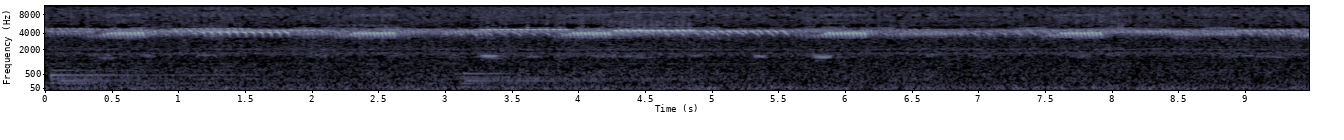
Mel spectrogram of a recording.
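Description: Night insects trilling: high-pitched pulsed chirp trains that repeat every second or so. A few low held tones sound briefly at the start and again about three seconds in.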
